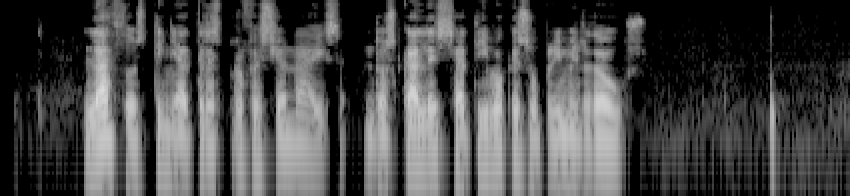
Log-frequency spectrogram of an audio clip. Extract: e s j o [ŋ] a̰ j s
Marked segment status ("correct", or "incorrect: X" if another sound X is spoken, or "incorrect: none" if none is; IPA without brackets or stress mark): incorrect: n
